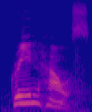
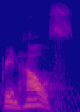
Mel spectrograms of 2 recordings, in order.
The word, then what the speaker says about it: greenhouse: So when you have a compound word, the stress pattern is like the primary stress goes on the first syllable, green, greenhouse, rather than greenhouse, okay?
